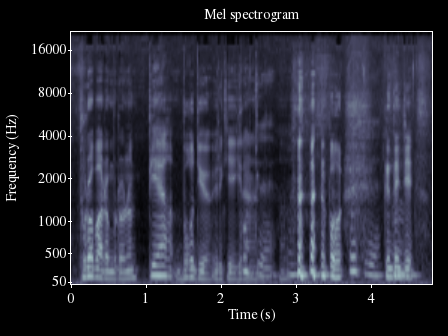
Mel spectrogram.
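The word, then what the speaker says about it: Pierre Bourdieu: 부르디유라고 우리나라에서 얘기하는 부르디유 이렇게 쓰죠. 그 프랑스에서는 이제 불어 발음으로는 피에르 보르디유 이렇게 얘기를 하는.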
